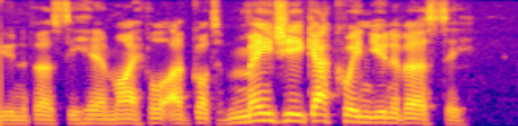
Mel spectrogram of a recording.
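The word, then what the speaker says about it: Meiji Gakuin: at uh I just need to check the pronunciation of your university here, Michael, I've got Maji Gakwin University.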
